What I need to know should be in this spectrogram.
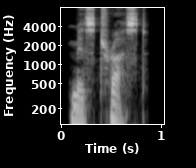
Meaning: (noun) Lack of trust or confidence; distrust, untrust; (verb) 1. To have no confidence in (something or someone) 2. To be wary, suspicious or doubtful of (something or someone)
- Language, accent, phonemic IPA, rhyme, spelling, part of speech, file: English, US, /mɪsˈtɹʌst/, -ʌst, mistrust, noun / verb, En-us-mistrust.ogg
